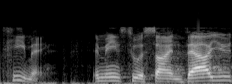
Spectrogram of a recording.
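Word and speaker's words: τιμή: The word used for honor here for both all people and the king is the same Greek word, pronounced time.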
